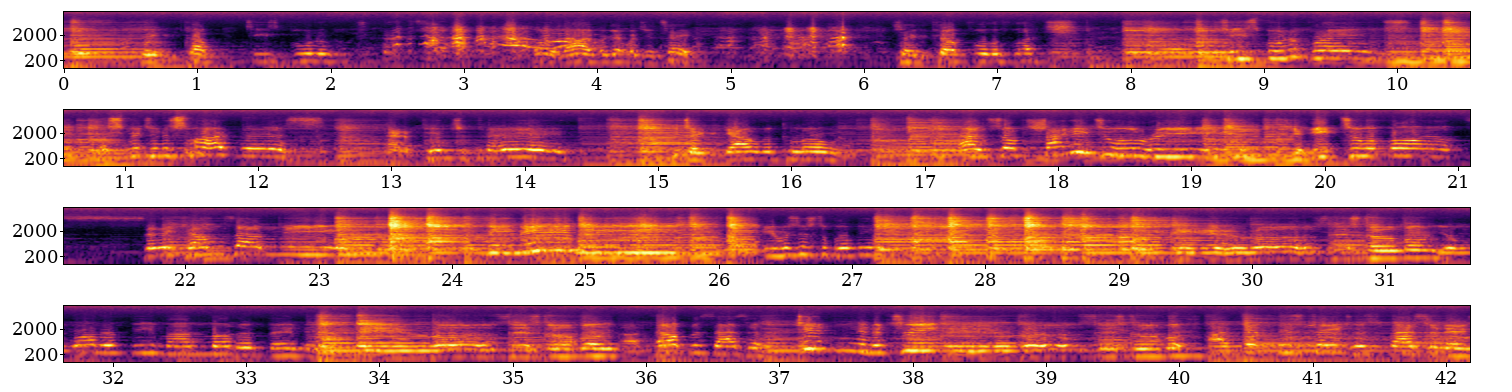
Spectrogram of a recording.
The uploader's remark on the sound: Recorded at Shank Hall 10/9/96.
